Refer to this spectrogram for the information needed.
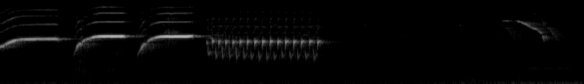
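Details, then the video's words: Canary song fragment: three rising, pure whistled notes, a short rapid trill, a pause of silence, then one high falling slur. "Canary Bird Sounds | Melodies Canary Singing"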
